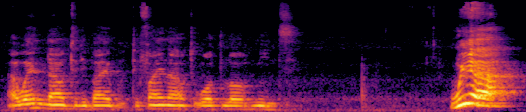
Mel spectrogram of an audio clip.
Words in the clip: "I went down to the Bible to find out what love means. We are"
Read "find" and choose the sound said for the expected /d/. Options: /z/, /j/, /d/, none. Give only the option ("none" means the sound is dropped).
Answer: /d/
